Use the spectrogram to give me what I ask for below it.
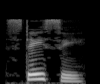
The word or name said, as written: stacie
